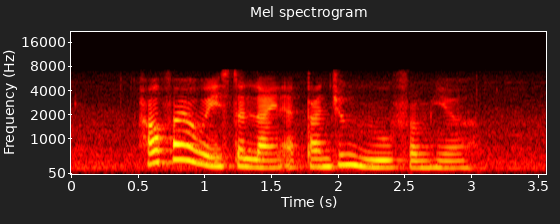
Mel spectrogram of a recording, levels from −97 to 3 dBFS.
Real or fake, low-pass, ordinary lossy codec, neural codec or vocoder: real; 7.2 kHz; none; none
